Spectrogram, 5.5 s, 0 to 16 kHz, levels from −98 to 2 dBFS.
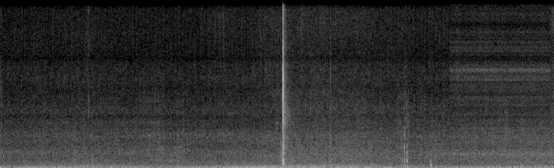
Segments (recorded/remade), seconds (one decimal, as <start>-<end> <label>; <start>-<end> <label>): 0.0-4.5 recorded; 4.5-5.5 remade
